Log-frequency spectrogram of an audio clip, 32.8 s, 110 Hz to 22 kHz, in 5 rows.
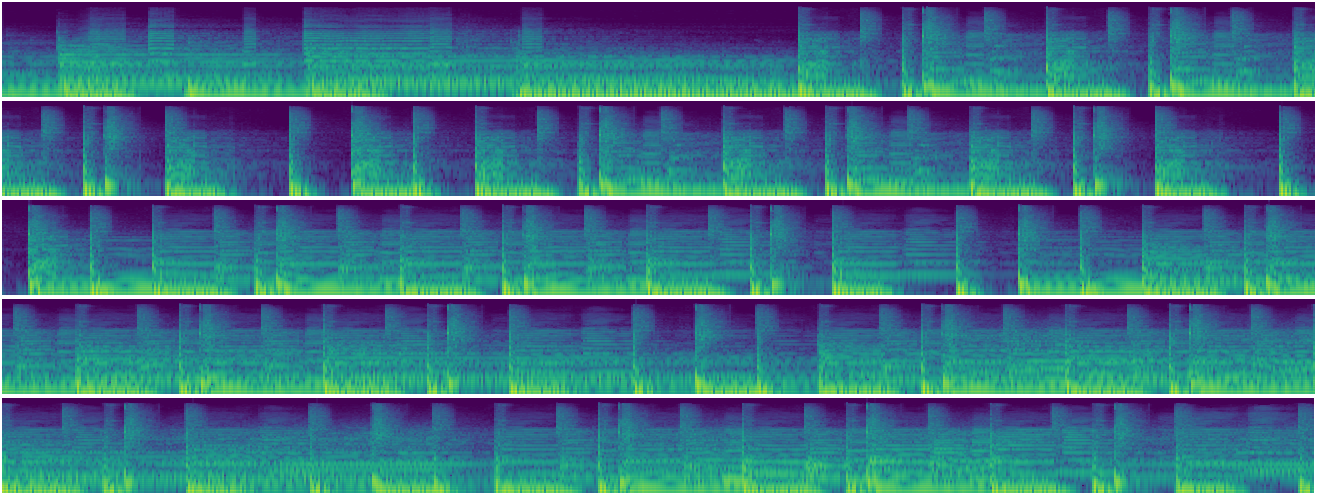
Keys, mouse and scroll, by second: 2.2 alt+middle click, 4.3 alt+shift+middle click, 7.8 click, 9.0 ctrl+z, 10.1-13.0 drag, 13.5 alt+shift+middle click, 15.8 click, 16.9 shift+d, 18.1 click, 20.3 click, 22.7-24.9 drag, 26.2 click, 29.5 click, 30.8 ctrl+z, 31.1 ctrl+z, 31.8 click.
